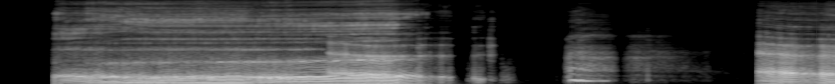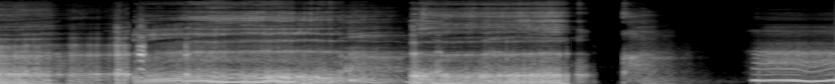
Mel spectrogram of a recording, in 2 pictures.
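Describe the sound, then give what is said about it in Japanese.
A person burping deliberately in an erotic context: long, croaky, voiced belches with shorter ones between them and silent gaps, at moderate loudness. “目の前でゲップしちゃいます。”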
